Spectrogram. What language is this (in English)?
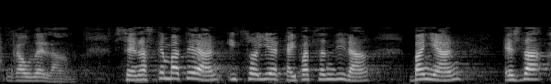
Basque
